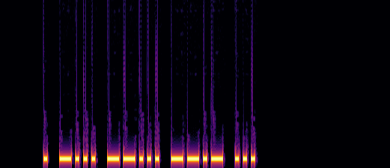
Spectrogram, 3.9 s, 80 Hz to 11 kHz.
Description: Morse code, heard as a keyed tone, about 30 wpm, 700 Hz. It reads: EB7QS
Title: DXCC-100 Call Signs - 5 Characters - Repeated 3x - 30wpm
